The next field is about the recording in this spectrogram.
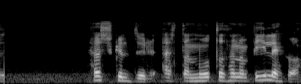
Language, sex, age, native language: Icelandic, male, 20-29, Icelandic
